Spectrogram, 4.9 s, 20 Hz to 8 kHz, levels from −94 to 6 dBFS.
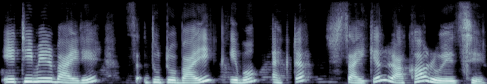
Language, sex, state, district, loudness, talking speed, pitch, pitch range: Bengali, female, West Bengal, North 24 Parganas, -15 LUFS, 135 wpm, 235 Hz, 200-290 Hz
